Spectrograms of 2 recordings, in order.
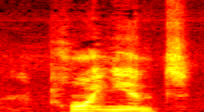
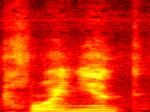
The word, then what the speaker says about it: poignant: Stacy says, effing Barrett pronounced poignant with the G. She pronounced poignant as poignant.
